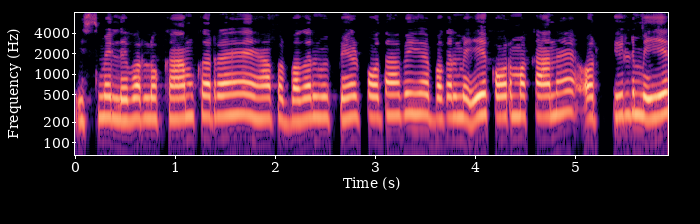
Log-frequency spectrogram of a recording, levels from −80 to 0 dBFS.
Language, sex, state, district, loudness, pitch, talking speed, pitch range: Hindi, female, Bihar, Sitamarhi, -13 LUFS, 235 Hz, 275 wpm, 225-250 Hz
